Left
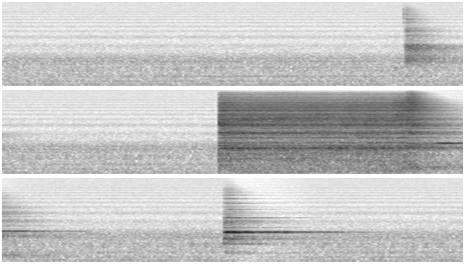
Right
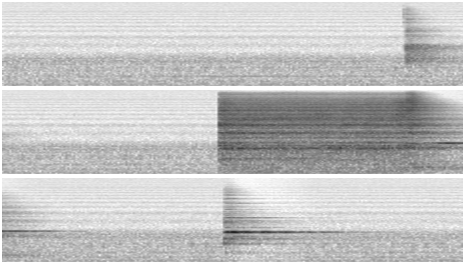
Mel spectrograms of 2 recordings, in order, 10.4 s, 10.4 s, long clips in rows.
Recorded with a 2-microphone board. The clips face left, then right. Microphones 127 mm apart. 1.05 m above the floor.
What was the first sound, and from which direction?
A finger snap, 10° left (ahead or behind).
